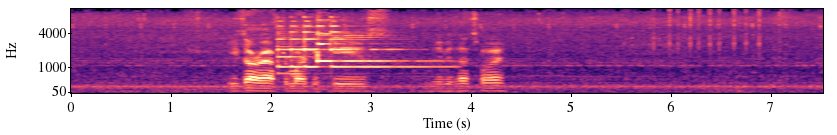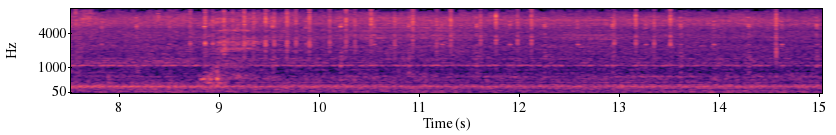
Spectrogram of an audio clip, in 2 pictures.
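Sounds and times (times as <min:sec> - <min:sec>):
faint thin tone: 0:02.0 - 0:04.4.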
